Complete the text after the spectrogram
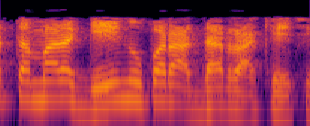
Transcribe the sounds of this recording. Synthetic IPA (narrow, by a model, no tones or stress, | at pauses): t̪əmaɾaɡenupəɾad̪ʱaɾːa̰kʰet͡ʃʰe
